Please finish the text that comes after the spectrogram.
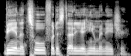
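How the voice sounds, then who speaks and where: A man's voice: medium pitch, fast talker, dry recording, clean studio sound. A young man telling stories with earnest feeling and quoting himself as he talks, in a casual podcast conversation. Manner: earnest, animated storytelling with acted quotes. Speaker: podcast guest.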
